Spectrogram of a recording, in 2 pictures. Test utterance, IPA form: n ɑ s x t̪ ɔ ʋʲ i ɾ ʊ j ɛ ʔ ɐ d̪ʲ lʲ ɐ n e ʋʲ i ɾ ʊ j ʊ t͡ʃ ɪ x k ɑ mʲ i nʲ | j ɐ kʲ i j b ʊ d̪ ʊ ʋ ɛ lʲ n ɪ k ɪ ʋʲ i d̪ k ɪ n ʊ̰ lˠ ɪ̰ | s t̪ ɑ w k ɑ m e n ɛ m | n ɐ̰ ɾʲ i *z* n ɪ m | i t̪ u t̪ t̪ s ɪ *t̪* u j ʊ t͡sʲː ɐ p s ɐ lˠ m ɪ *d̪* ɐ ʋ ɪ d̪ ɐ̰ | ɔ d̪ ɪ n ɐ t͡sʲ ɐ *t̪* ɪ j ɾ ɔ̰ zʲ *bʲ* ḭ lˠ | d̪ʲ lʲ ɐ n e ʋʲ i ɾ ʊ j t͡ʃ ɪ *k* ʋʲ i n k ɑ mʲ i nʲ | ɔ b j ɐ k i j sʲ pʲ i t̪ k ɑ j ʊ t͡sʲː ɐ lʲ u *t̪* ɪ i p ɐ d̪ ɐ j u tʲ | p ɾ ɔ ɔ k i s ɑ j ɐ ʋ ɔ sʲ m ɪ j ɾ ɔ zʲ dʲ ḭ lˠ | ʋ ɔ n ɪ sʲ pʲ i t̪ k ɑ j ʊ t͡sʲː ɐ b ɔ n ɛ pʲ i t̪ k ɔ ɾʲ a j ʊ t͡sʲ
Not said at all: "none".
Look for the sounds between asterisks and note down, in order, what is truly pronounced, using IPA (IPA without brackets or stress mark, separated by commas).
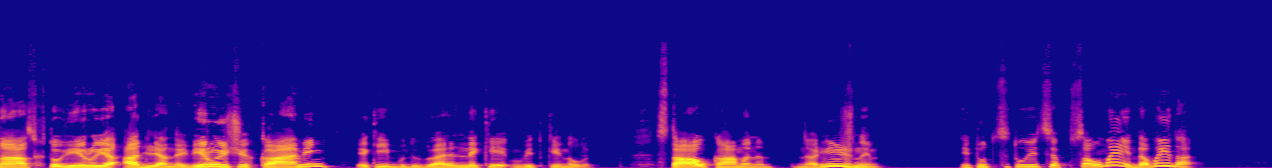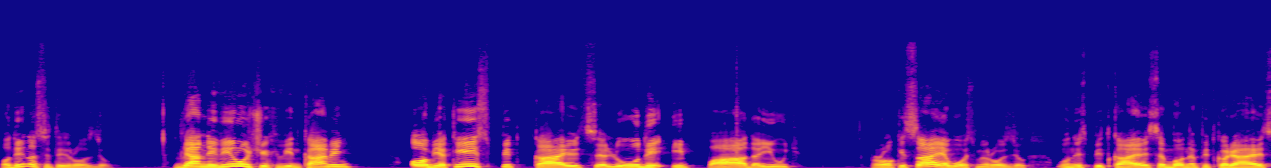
ʒ, t̪, d̪, t̪, dʲ, x, d̪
